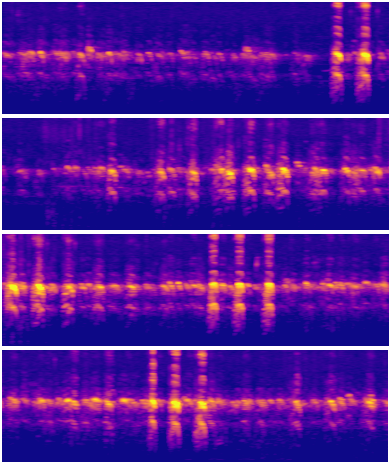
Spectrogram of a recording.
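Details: Southern carmine bee-eaters (Merops rubicoides) at their riverbank nesting colony, many calling at once in a steady chorus of throaty, rolling, overlapping trills with a few sharper, louder notes breaking through.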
